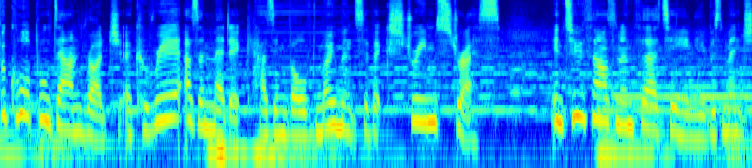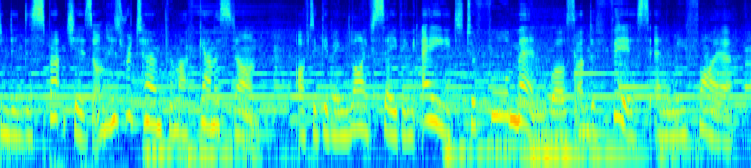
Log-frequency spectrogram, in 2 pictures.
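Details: Adult narrator voice; normal fluent speech.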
